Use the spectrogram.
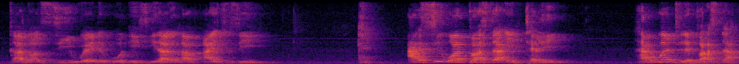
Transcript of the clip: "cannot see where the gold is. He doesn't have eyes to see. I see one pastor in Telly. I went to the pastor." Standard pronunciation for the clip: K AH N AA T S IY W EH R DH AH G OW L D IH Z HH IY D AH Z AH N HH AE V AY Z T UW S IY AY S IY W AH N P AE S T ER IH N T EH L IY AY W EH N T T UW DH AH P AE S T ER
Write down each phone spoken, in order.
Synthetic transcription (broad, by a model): K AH N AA T S IY W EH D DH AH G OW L IH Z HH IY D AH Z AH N HH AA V AY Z T UW S IY AY S IY W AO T P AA S T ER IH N T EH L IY AY W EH N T T UW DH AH P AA S T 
